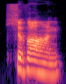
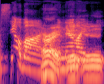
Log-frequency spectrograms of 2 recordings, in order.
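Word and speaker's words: Siobhan: o b h an spells wait for it sioban oh oh okay that's how you pronounce that okay yep I learned that sadly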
